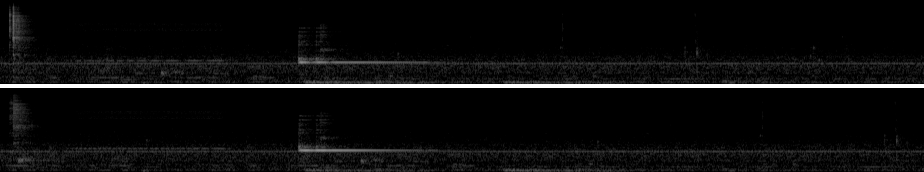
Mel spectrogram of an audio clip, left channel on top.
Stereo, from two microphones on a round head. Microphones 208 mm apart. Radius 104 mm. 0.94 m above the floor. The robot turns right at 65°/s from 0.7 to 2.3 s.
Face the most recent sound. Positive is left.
turn(degrees=10)  # may be behind; listen again after turning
